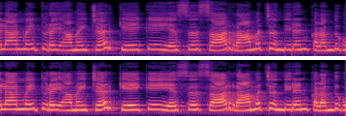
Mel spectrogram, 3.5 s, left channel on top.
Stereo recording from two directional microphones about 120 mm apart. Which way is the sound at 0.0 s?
10° right (ahead or behind).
